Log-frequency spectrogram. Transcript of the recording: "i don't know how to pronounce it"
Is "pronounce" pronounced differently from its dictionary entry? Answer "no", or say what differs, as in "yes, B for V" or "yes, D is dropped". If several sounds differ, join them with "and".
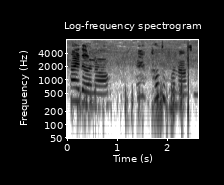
yes, R is dropped and N is dropped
